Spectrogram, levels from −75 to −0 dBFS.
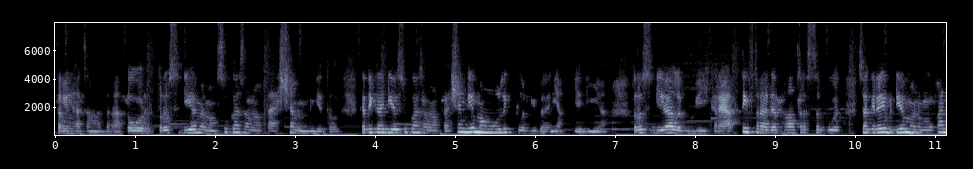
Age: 20-39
